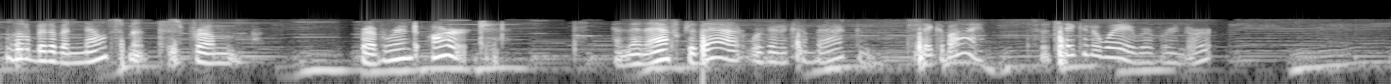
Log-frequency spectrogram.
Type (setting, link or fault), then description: link, phone line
